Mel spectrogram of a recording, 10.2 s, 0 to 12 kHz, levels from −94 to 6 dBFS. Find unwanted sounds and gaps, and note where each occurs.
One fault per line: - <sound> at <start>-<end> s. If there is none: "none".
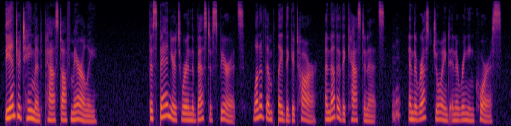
- dropout at 5.5-5.6 s
- laugh at 7.8-8.0 s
